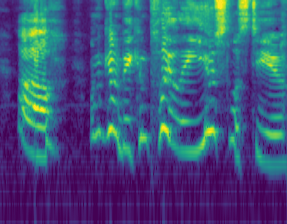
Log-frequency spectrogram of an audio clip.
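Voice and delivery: mock high-pitched, loud, shrill, frightened squeal. Retelling a movie scene where she gets scared: imitating a scared character. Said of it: "when she gets all scared and she goes".

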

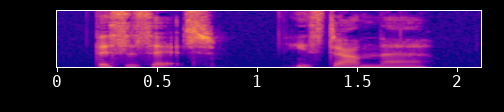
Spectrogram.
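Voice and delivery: plain reading voice

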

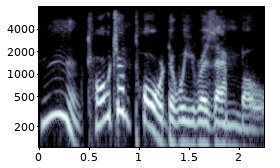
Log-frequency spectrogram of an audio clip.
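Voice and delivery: loud, slow, sing-song voice. Mocking a movie villain's speech outside the court: imitating Tom Hardy as Bane. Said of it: "he sat there".

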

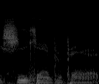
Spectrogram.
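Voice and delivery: very soft, hushed, saucy, randy suggestive tone. Retelling the way he said it: mock-randy, suggestive. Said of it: "He said it like kind of randy".

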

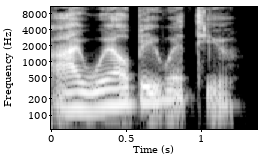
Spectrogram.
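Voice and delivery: said softly, gentle delivery. Praying aloud, the speaker quotes the Lord's answer to her cries, said softly. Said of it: "you always say softly".

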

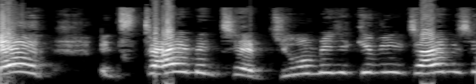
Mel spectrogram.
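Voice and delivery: very high, fast, thrilled fangirling gush. Retelling a scene, quoting Winry: imitating someone fangirling excitedly. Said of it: "freaks out and fangirls over that auto mail".

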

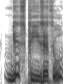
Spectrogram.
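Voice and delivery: small, tiny, high, trembling, frightened quavering voice. Mrs. soupson answers ethel from amid a crowd of armed men, quavering, tiny frightened voice. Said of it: "quavered a tiny, frightened voice".

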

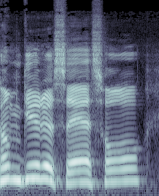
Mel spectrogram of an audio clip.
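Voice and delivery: put-on yelling.

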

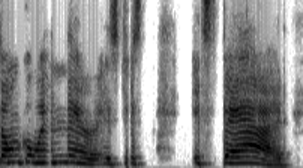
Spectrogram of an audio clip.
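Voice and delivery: desperate, high, urgent screaming. Retelling a girl's warning at the bedroom door: imitating someone screaming. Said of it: "Patty screams, like".

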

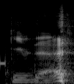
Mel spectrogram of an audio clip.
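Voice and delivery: put-on, acted whisper. Retelling a man whispering to his dad, acting out the whisper. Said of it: "he whispers".

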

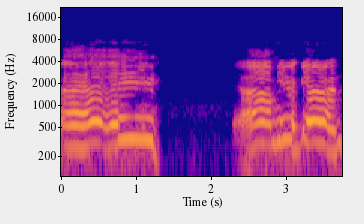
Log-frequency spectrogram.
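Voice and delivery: acted, aching, very high, very slow, pained voice. Retelling what another woman said, imitating a pained voice. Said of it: "You could just hear the fucking pain in her voice".

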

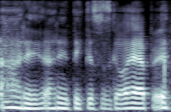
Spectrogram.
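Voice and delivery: put-on whisper. Retelling what a woman said during an encounter, imitating someone whispering. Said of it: "she was whispering".

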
